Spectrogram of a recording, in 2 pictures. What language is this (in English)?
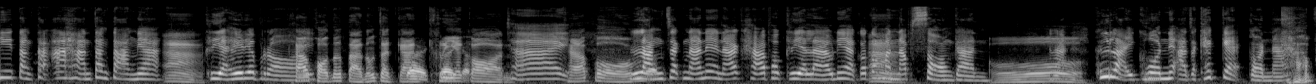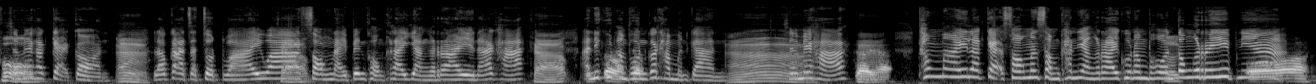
Thai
